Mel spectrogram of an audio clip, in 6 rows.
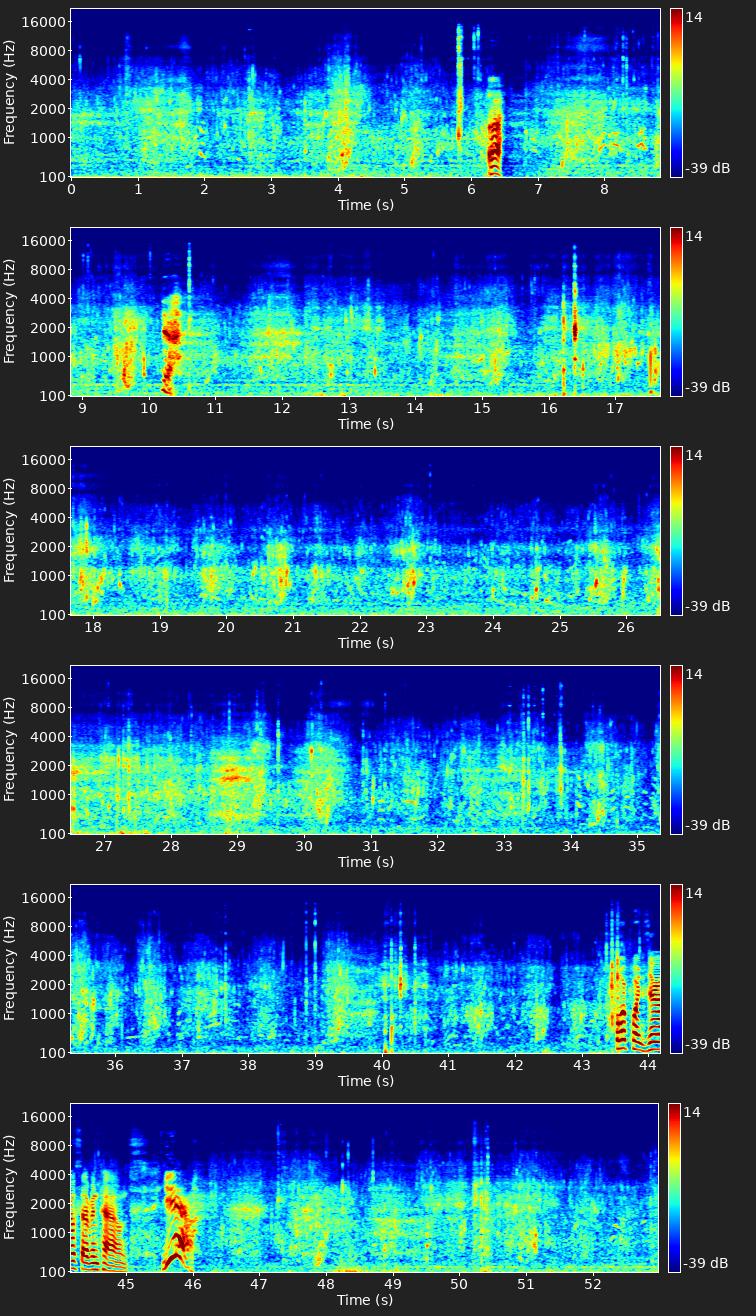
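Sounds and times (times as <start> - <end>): small waves lapping on gravel: 0.0 - 52.9
wind gusts on microphone: 47.6 - 50.6.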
